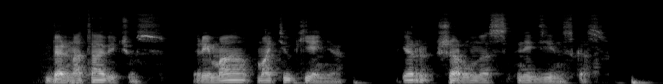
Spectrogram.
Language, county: Lithuanian, Vilnius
